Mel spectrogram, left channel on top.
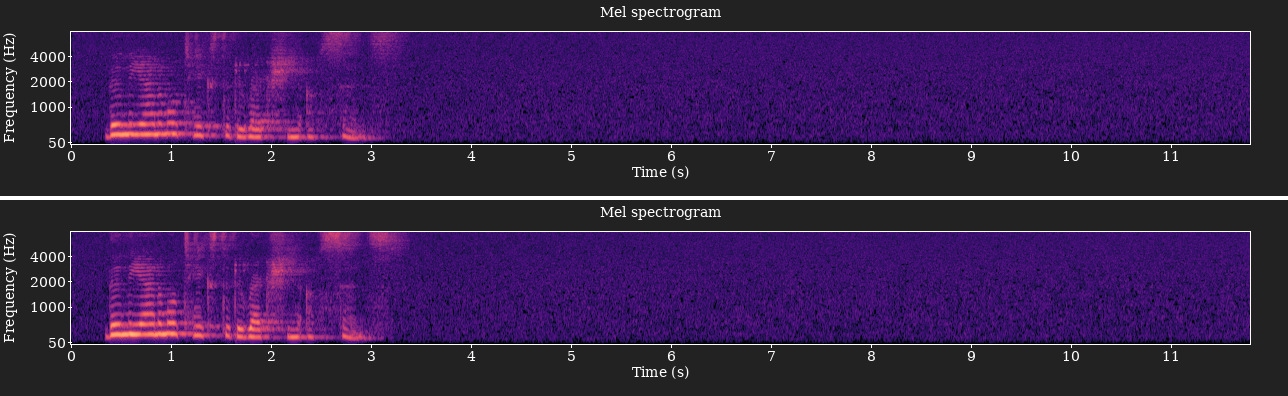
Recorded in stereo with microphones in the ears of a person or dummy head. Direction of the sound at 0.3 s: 45° right (ahead or behind).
